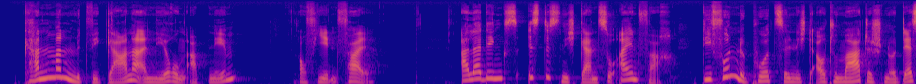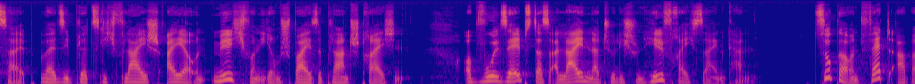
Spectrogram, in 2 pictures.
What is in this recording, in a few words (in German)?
Podcast Service Stimme Weiblich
